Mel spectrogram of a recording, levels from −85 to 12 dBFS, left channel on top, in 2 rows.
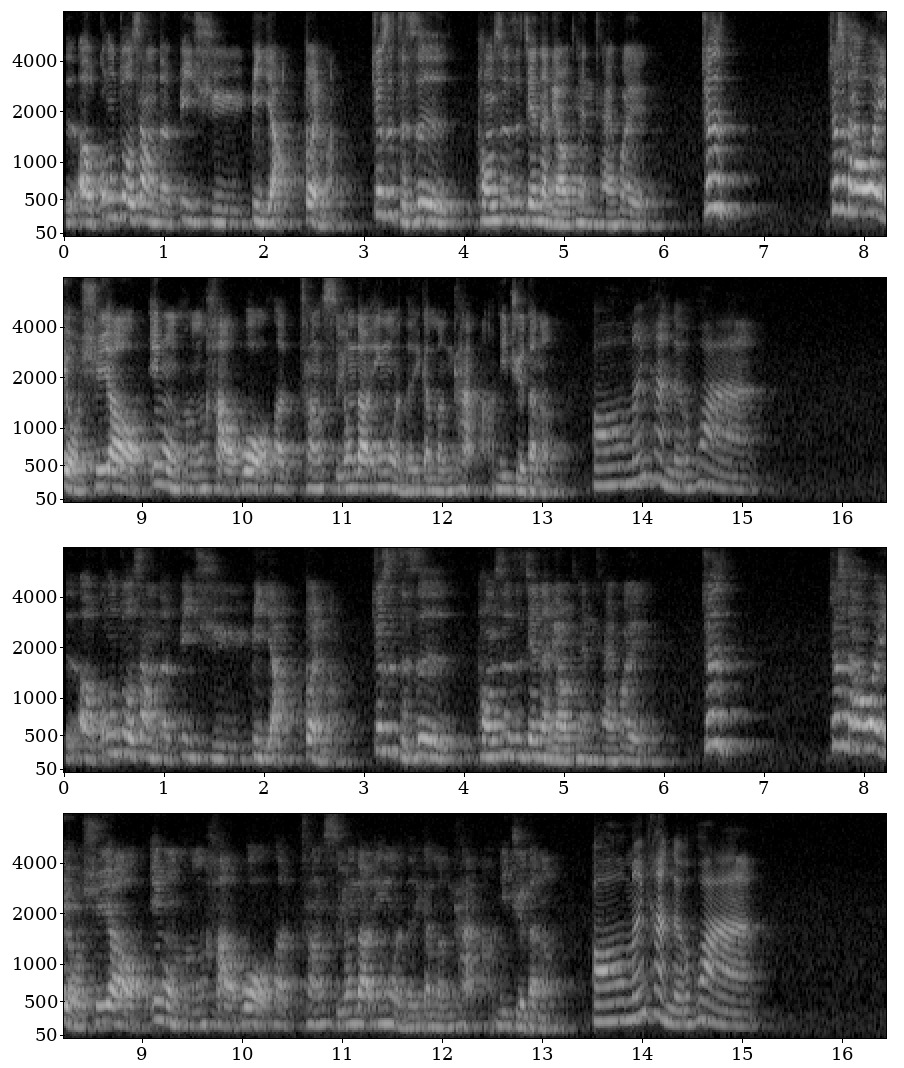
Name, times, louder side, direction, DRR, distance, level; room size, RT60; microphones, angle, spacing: voice 1, 0.0-2.7 3.1-3.9 4.1-5.8 6.4-6.6 7.6-13.1, left 4 dB, 55° left, 8 dB, 0.6 m, -25 dB
voice 2, 13.5-15.2, right 5 dB, 30° right, 10 dB, 0.4 m, -30 dB
6.6 x 4.8 x 4.5 m, 0.74 s
head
